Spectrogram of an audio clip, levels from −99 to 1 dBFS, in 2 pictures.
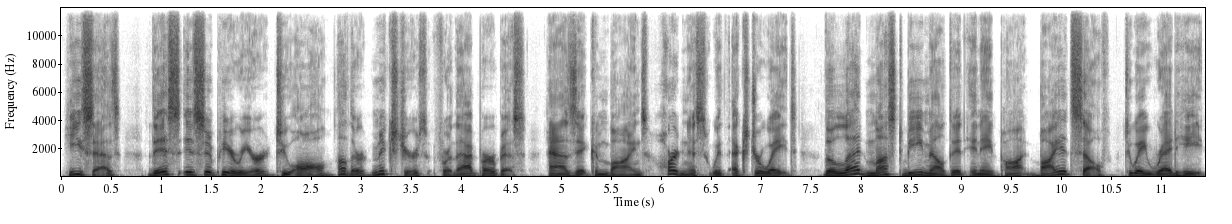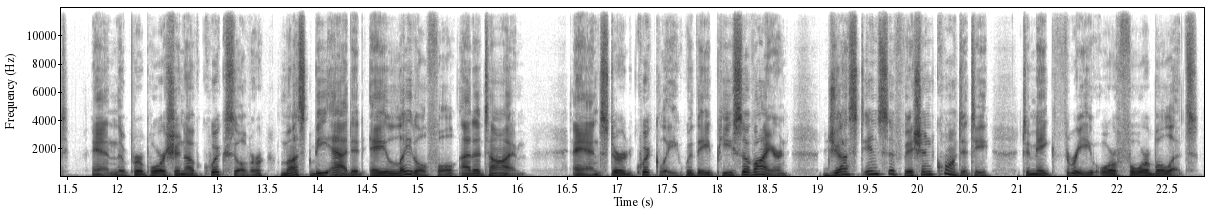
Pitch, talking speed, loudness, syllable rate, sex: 125 Hz, 170 wpm, -18 LUFS, 4.7 syllables/s, male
